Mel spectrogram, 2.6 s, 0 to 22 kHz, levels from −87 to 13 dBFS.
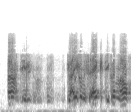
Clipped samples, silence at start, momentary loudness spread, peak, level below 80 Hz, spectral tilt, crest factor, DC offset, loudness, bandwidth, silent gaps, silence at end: under 0.1%; 0.15 s; 18 LU; -6 dBFS; -68 dBFS; -3 dB/octave; 16 dB; under 0.1%; -21 LUFS; 7.6 kHz; none; 0 s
